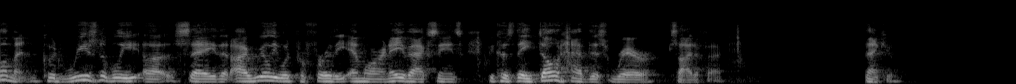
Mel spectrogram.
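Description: An older man speaks calmly and clearly into a microphone over an online call.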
